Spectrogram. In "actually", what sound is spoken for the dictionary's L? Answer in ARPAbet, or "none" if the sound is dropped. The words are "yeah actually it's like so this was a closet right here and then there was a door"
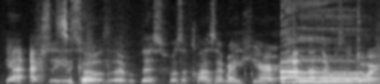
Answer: L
